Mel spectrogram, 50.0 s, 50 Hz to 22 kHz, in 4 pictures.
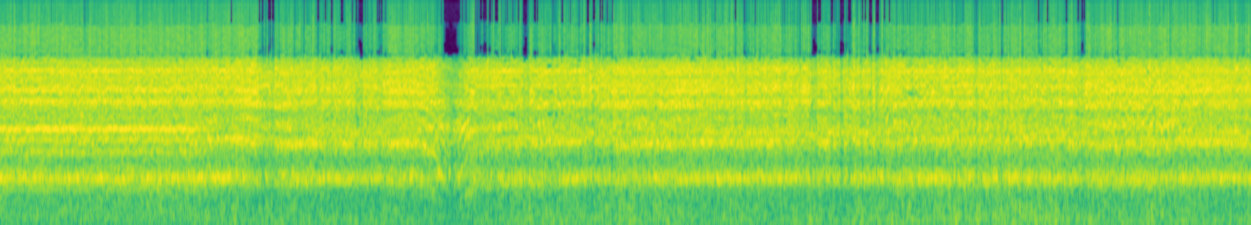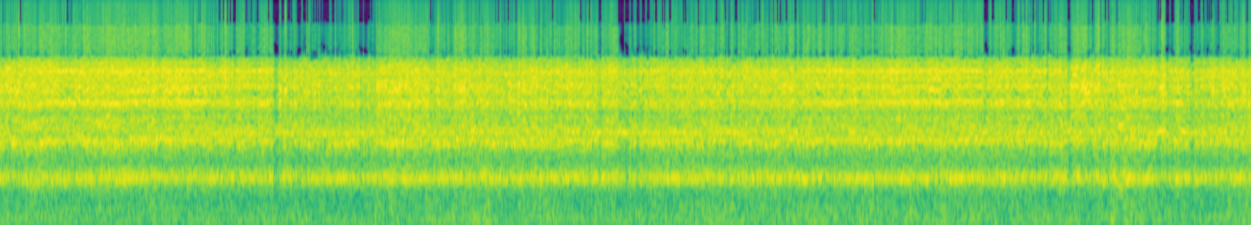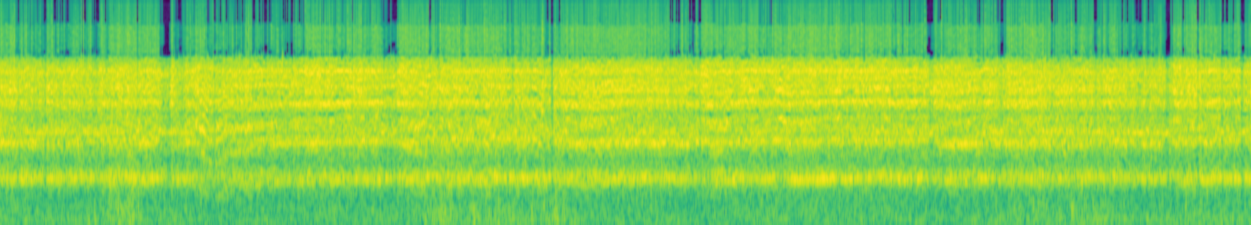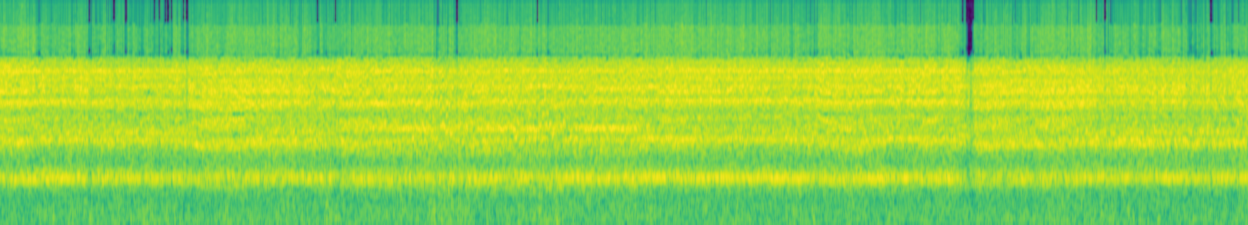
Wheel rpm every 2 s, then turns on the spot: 210, 220, 180, 230, 230, 220, 220, 230, 230, 230, 230, 230, 230, 200, 220, 230, 230, 230, 230, 230, 220, 210, 220, 220, 230.
none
